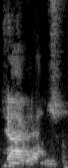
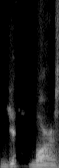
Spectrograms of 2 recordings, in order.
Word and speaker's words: Jaguars: The Jacksonville, it's Jaguars, lady. It's not a Jaguar. It's a Jaguar. Not a Jaguar. It's a Jaguar. Let's give the European fans a little credit. Jaguar is how they say it over there in England, and there's a lot of Jags fans there.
